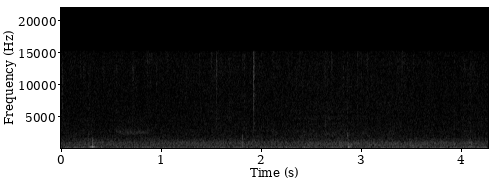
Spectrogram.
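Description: Near silence: faint background hiss with a few faint short knocks, the clearest just after the start and two more later on.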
